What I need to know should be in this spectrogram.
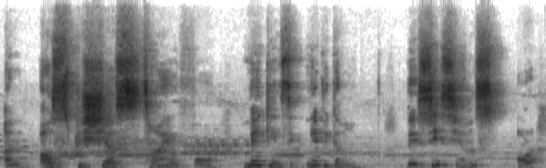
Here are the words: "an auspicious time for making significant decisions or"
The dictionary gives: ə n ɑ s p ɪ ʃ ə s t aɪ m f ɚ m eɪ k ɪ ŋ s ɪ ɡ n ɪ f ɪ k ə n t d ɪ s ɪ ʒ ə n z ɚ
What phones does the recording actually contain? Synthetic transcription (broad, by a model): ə n ɑ s p ɪ ʃ ə s t aɪ m f ɚ m eɪ k ɪ ŋ s ɪ ɡ n ɪ f ɪ k ə n t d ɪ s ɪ s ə n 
